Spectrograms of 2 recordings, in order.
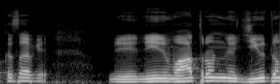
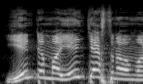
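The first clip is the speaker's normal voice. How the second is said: high, questioning villager voice, pitched up; puzzled onlooker; 10 semitones higher, 3 dB louder than usual. Retold or imitated. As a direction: ask the widow in disbelief, voice raised. Onlookers question the grieving widow. (గుండె బాదుకుంటున్న విధవను ప్రశ్నిస్తున్న ఊరివాళ్ళు, ఎత్తైన ఆశ్చర్య స్వరం)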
